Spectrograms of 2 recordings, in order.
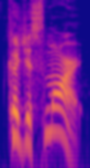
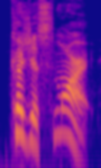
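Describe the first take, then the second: No difference in how they are said.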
